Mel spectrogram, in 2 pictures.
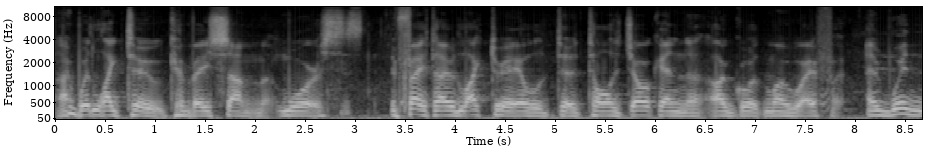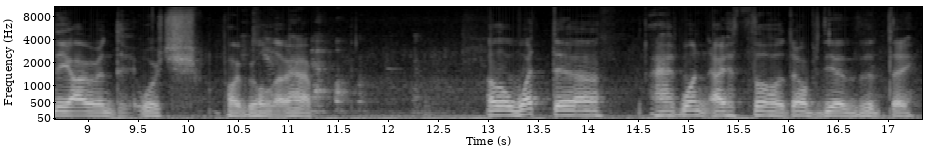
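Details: Adult man with a neurodegenerative disorder first diagnosed as cerebellar ataxia, later rediagnosed as multiple system atrophy, who went to China for umbilical cord blood stem cell treatment, seeing a speech pathologist; dysarthria (multiple system atrophy).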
